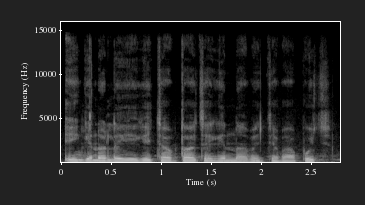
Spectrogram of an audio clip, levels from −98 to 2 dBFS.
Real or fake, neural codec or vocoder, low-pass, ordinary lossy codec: fake; vocoder, 44.1 kHz, 128 mel bands every 256 samples, BigVGAN v2; 14.4 kHz; none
